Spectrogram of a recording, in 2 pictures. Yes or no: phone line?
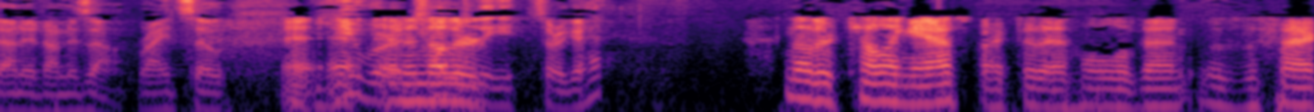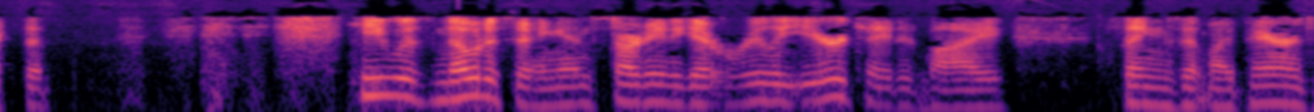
yes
